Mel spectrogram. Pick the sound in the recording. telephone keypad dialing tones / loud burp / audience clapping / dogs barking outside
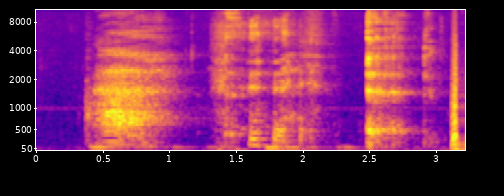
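loud burp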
